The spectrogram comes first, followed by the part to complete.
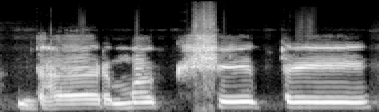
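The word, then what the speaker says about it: धर्मक्षेत्रे: गया था बचपन में तो गलत उच्चारण क्या है एक बार पहले उसे देख लीजिए फिर सही उच्चारण समझते हैं धर्म क्षेत्र क्षेत्रे ये गलत उच्चारण है सही उच्चारण क्या होगा धर्म क्षेत्रे धर्म क्षेत्रे मैं आपको एक उदाहरण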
